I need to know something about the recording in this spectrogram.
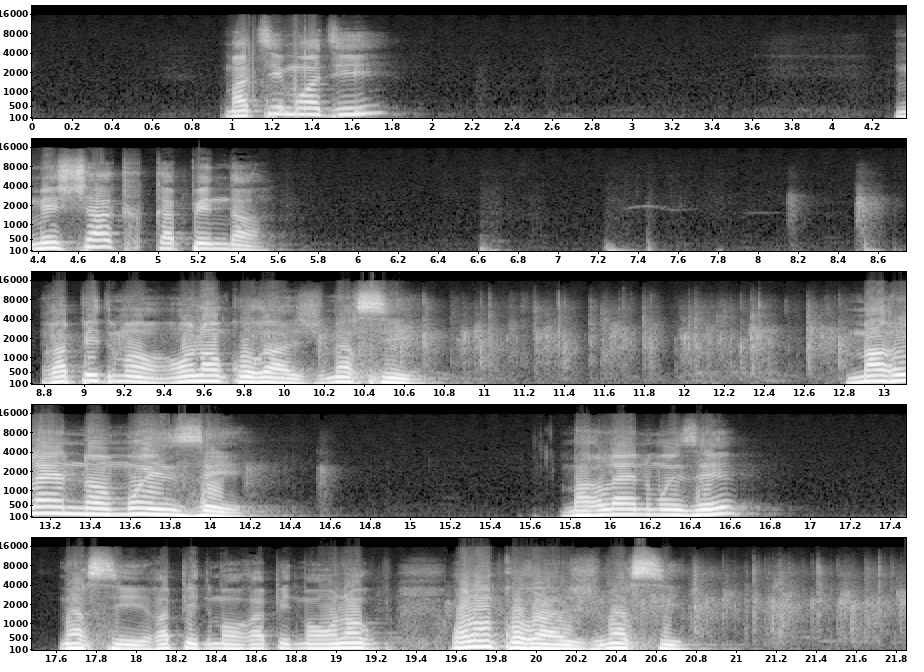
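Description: A young man speaks loudly into a microphone, in short bursts with pauses.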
